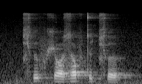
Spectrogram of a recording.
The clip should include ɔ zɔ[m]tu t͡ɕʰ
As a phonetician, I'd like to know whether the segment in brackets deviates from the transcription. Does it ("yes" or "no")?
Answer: yes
